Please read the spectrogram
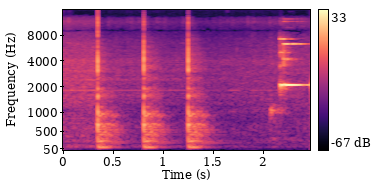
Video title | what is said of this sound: Rebuilding My 58’ Viking in a Canadian Winter… While It’s Still in the Water I Ep 7 | nice hard thud is kind of what you're looking for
